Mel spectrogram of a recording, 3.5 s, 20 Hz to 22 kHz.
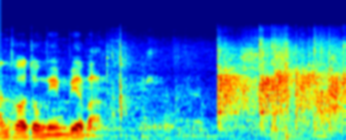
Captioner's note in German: Beifall bei der CDU und dem BÜNDNIS 90/DIE GRÜNEN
